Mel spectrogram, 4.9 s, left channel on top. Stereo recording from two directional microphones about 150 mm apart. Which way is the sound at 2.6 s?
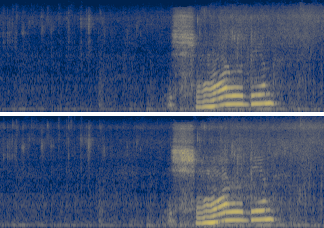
20° right (ahead or behind).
